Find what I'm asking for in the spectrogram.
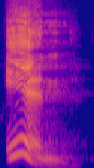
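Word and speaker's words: in (ἐν): And then all of a sudden, the Holy Spirit is in, and actually the Greek word is en, and it's literally pronounced in, right?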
